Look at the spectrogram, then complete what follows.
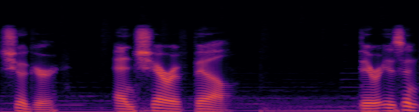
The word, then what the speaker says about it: Chigurh: The main characters in the film are Llewellyn Moss, Anton Chigurh, pronounced Sugar, and Sheriff Bell.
